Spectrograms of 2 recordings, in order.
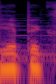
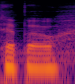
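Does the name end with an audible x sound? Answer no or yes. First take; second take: yes; no. First: The name ends with an audible x sound. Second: The name ends in a vowel, no final x. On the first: This is a personal, playful pronunciation. "I just say Hippix because it's just fun to say" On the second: This is the intended pronunciation. "It's supposed to be pronounced hippo"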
